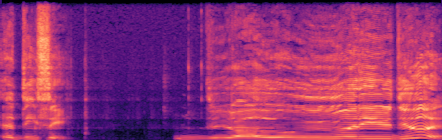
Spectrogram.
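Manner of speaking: put-on Californian accent, spoken very slowly. The speaker voicing a question the listener might ask them; Californian accent. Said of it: "That is my best Californian accent".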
